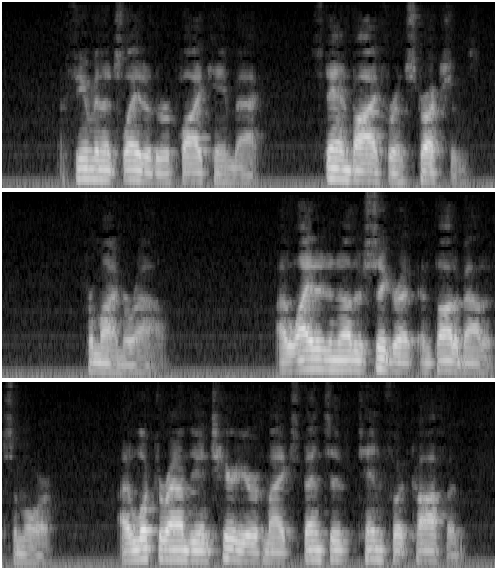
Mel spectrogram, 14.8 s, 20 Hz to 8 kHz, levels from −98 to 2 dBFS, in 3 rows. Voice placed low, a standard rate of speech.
Yes: low, 105 Hz; average, 150 wpm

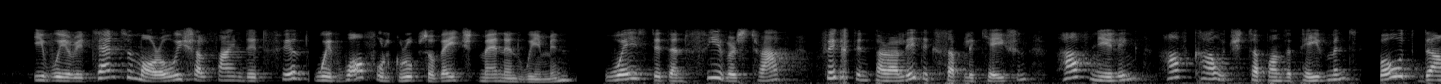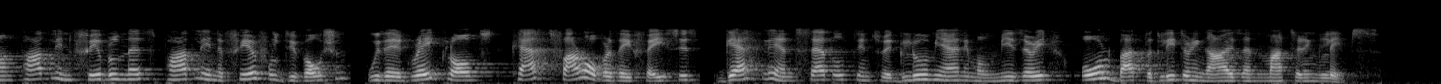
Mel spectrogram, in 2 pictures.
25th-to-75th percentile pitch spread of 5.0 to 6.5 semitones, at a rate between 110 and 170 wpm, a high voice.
Yes: wide, 5.4 semitones; average, 140 wpm; high, 195 Hz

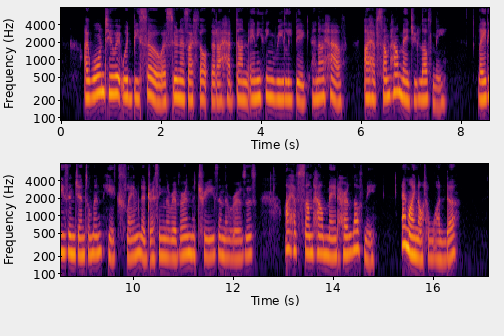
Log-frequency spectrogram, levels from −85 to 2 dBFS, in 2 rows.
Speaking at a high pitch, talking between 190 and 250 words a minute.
Yes: high, 210 Hz; average, 195 wpm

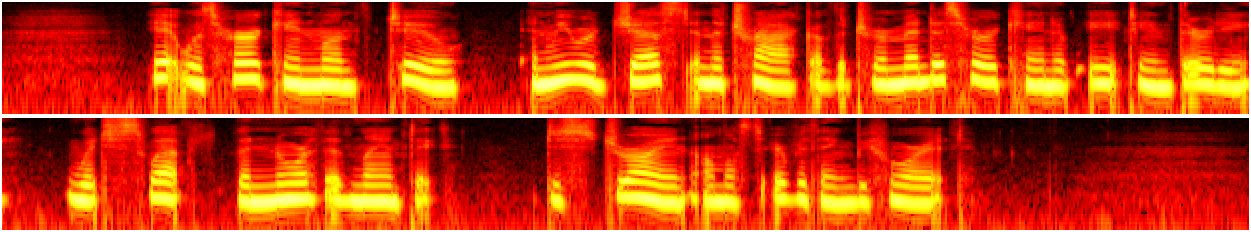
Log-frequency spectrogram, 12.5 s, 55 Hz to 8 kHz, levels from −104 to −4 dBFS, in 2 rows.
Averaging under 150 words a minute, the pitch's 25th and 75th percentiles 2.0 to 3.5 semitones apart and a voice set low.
No: slow, 135 wpm; average, 2.7 semitones; high, 215 Hz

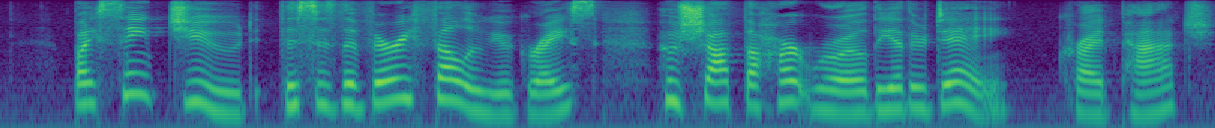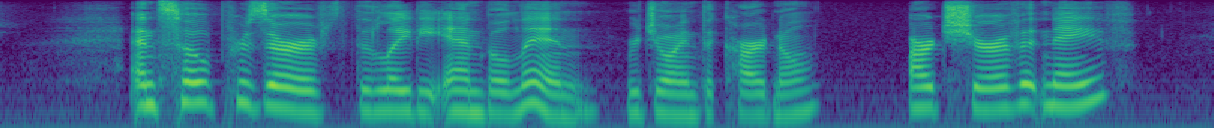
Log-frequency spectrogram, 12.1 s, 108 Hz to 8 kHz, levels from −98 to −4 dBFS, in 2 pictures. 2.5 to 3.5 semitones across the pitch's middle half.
No: average, 5.1 semitones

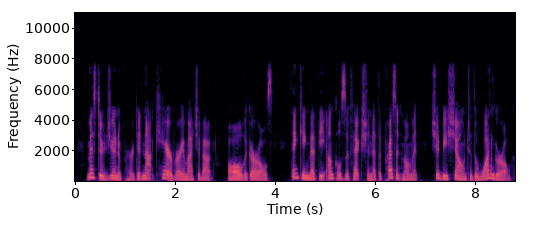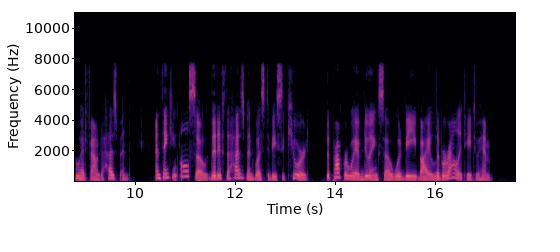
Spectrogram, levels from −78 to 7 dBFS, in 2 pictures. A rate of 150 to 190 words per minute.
Yes: average, 185 wpm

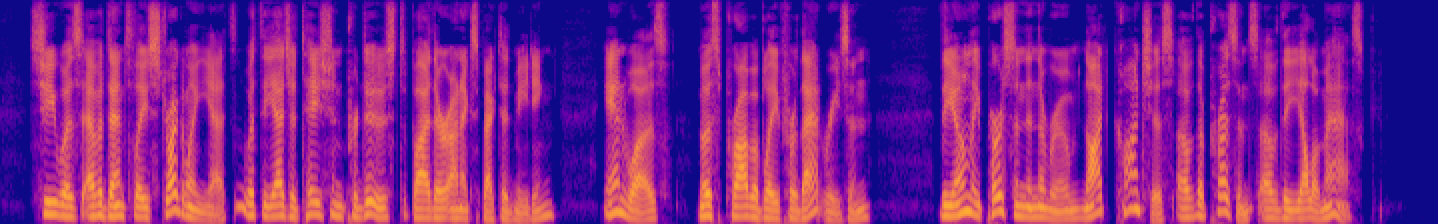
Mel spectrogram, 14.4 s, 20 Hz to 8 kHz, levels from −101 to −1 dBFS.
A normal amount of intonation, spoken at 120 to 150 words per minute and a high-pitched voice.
No: average, 4.7 semitones; average, 145 wpm; low, 125 Hz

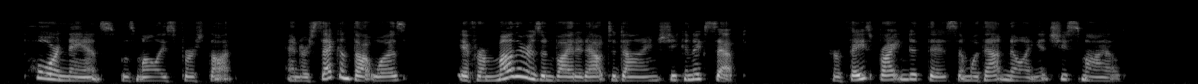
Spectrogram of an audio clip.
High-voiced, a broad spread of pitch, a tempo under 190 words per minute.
Yes: high, 210 Hz; wide, 6.3 semitones; average, 165 wpm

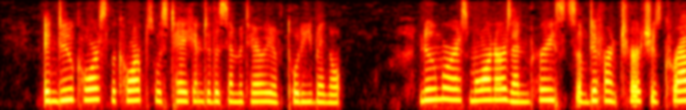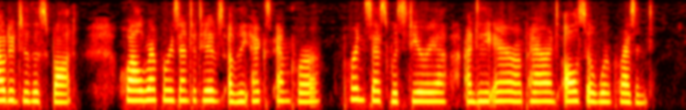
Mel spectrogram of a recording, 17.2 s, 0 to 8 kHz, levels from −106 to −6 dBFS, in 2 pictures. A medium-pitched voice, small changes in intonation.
No: very high, 255 Hz; narrow, 2.2 semitones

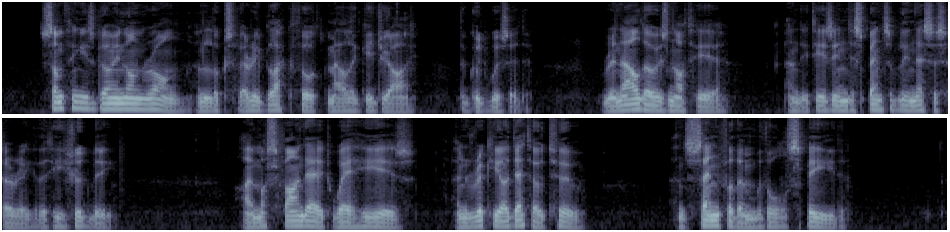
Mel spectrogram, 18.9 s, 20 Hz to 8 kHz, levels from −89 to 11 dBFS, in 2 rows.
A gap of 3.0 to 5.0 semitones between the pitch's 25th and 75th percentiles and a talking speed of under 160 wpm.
Yes: average, 3.7 semitones; average, 140 wpm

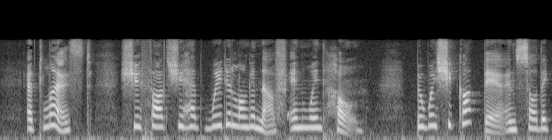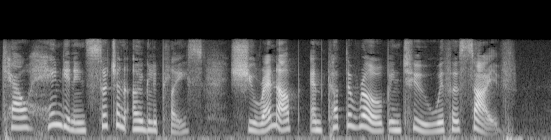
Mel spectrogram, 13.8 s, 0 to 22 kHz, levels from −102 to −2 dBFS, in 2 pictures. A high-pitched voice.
Yes: very high, 250 Hz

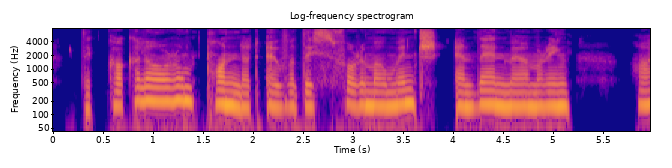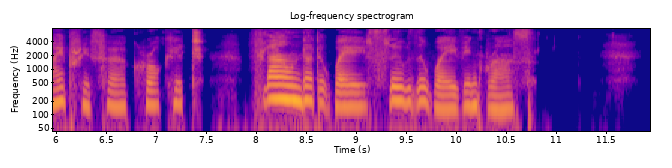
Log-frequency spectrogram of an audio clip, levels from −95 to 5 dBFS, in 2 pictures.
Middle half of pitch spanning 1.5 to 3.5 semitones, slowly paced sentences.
Yes: average, 3.1 semitones; slow, 100 wpm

